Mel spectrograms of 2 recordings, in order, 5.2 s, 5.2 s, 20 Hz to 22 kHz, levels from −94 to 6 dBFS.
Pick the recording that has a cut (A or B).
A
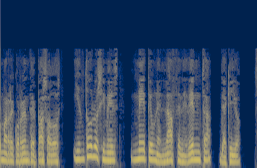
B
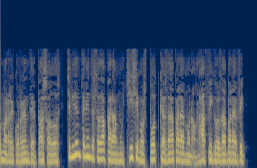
B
